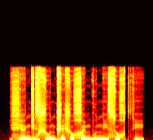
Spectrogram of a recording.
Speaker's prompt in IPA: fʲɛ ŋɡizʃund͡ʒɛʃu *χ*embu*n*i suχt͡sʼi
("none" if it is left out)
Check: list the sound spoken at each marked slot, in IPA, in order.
χ, n

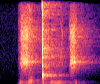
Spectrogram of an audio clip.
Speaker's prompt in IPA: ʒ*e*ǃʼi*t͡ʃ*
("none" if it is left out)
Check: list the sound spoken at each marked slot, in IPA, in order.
e, t͡ʃ

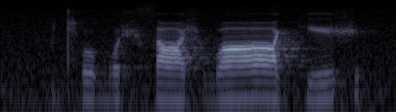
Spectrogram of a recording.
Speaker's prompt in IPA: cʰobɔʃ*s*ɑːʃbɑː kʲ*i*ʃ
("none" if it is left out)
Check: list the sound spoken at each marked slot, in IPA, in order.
s, e

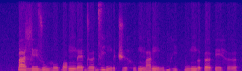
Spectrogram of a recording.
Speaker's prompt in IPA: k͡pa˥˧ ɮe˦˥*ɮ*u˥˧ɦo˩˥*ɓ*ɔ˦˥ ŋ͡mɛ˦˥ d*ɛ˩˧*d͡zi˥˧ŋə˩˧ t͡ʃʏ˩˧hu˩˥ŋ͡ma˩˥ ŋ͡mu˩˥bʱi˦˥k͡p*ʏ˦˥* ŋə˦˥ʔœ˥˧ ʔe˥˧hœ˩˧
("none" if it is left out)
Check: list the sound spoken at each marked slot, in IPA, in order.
z, ɓ, œ˩˧, u˦˥

